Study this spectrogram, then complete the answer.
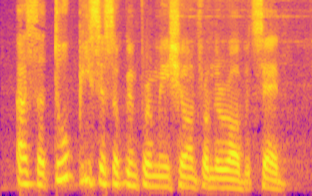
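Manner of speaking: normal talking voice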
